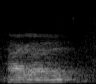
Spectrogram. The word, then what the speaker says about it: Haggai: Haggai also is an acceptable pronunciation.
